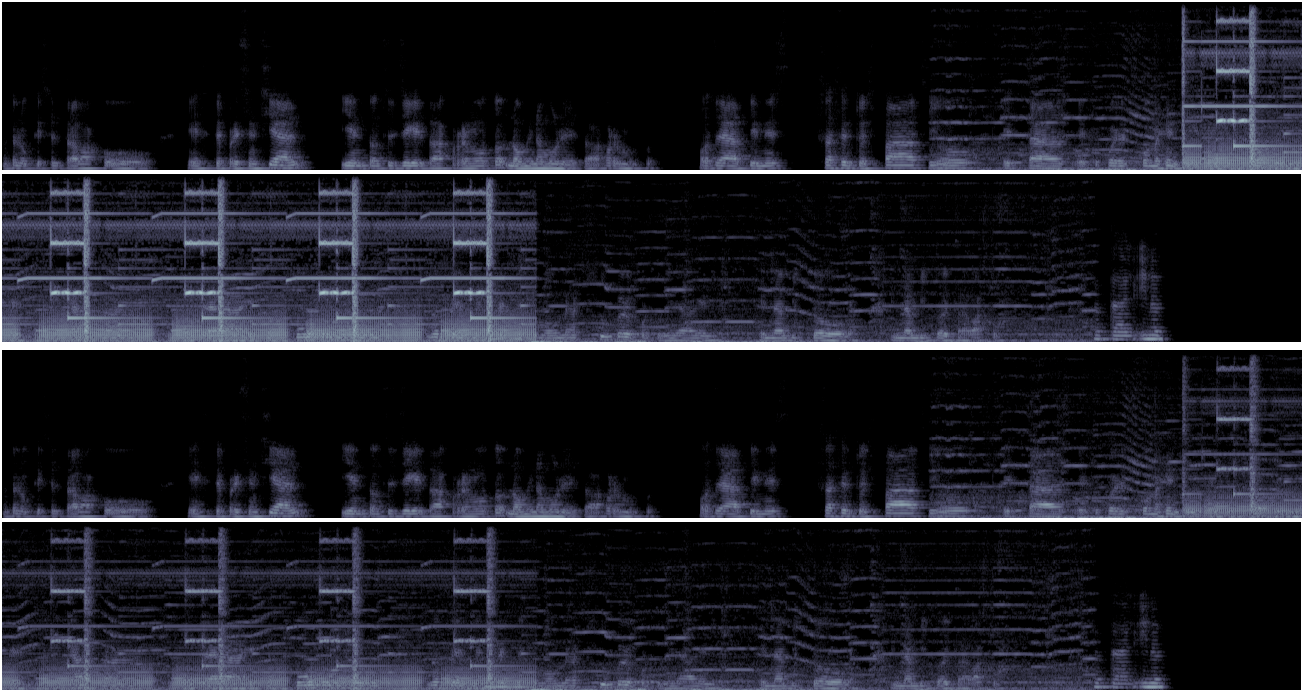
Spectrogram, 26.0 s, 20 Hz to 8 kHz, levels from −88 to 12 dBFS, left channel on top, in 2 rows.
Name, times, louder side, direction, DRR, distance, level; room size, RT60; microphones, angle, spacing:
voice 1, 0.0-1.5 1.9-3.1 3.4-6.5 7.0-7.8 8.2-14.4 14.8-16.9 17.2-20.2 20.6-21.6 21.9-23.0, left 1 dB, 15° left, 0.6 m, -41 dB
sound 1, 9.3-23.9, right 1 dB, ahead, 2.5 m, -45 dB
sound 2, 11.8-18.3, left 11 dB, 75° left, 0.5 m, -27 dB
voice 2, 17.8-18.3 23.9-24.6, right 2 dB, 35° left, 1.5 m, -39 dB
4.9 x 4.6 x 2.4 m
head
